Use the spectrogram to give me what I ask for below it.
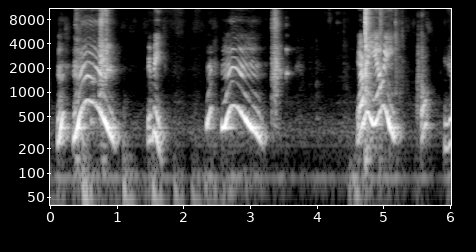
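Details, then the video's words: Pet Quaker parrot talking and whistling indoors: bursts of nasal, word-like phrases with arching up-and-down tones, in three main groups separated by short pauses, with a faint low hum beneath. "Quaker parrot talking whistling"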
